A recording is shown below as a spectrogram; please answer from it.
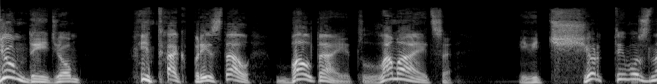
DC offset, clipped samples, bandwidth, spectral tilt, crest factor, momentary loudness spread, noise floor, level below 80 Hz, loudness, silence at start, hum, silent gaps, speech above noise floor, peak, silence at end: under 0.1%; under 0.1%; 16 kHz; -5 dB/octave; 14 dB; 13 LU; -63 dBFS; -40 dBFS; -18 LUFS; 0 s; none; none; 45 dB; -4 dBFS; 0 s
